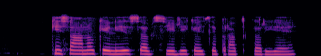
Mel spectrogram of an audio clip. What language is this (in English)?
Magahi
